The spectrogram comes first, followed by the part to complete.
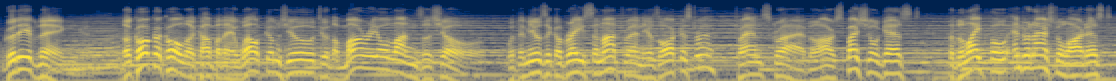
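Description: A man's voice: fairly high pitch, lo-fi sound. A man announcing a 1950s radio show in a formal, showy build-up style on an old broadcast recording. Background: orchestral music.

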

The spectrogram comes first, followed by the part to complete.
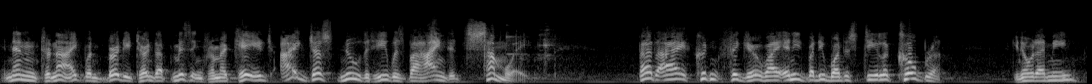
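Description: An actor playing a fussy, earnest, mild snake farmer in 1940s radio style, prim and chatty. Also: male voice, high-pitched, expressive, moderate pace, husky, full character voice. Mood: puzzled. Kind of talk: 1940s radio character acting. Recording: dull vintage radio recording.

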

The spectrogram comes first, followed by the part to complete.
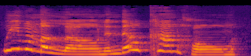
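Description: A woman's voice: fairly high pitch, wildly swooping pitch, a little slow. A woman doing a grumpy, sleepy storybook dog. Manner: mumbling, sarcastic.

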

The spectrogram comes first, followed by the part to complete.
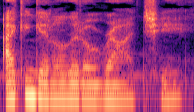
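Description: A woman's voice: low-pitched, monotone, normal speed, a little mellow. A woman hosting her own podcast, improvising erotic storytelling in a sultry, half-whispered, intimate way. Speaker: podcast host.

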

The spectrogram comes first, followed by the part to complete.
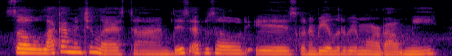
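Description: A woman's voice: lowish voice, fairly quick, dark tone, slightly rough, lo-fi sound. A woman in her twenties from Atlanta with a Southern accent, hosting a podcast and candidly telling her life story in a chatty way, swearing and saying "like" a lot. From Atlanta, Georgia. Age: 20s. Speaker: podcast host. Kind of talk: casual personal storytelling.

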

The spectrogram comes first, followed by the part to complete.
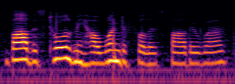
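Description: A woman's voice: medium pitch, a little fast, slight background noise, natural voice. Young female actress as courteous, sweet sweetheart, vintage radio drama acting, dulled sound. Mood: gentle, curious. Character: polite, sweet young bride-to-be. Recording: muffled old radio recording.

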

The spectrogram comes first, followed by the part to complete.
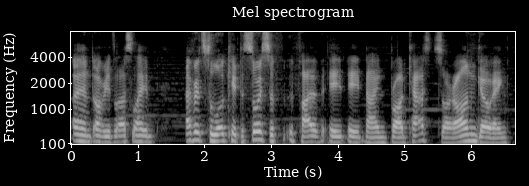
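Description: A man's voice: a little high, steady tone, a little slow, a bit bright, soft background music. A man co-hosting a live stream in casual, bantering chat.

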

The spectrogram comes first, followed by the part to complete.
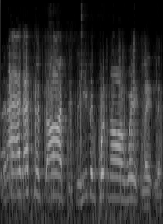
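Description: Over loud noise and a crowd on an old radio recording, a genial waiter chatters away. His voice is extremely high for a man. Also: expressive, brisk. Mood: chatty, amused. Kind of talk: 1940s radio comedy acting. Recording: noisy dull old radio, audience sounds.

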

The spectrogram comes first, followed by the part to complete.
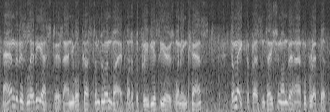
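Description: A male radio host presents formally in 1940s fashion. His pitch moves in lively swings through a very noisy old broadcast. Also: a little fast.

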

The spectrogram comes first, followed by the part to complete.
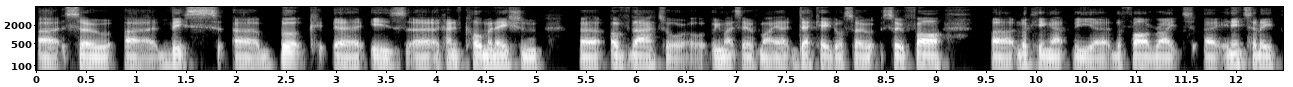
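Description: A man's voice: fairly low pitch, flat delivery, moderate pace, no echo, clean studio sound. A man in his thirties with an English accent, speaking as an author in an interview, thoughtful and full of "uh" fillers. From England. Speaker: author and guest. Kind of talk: podcast interview.

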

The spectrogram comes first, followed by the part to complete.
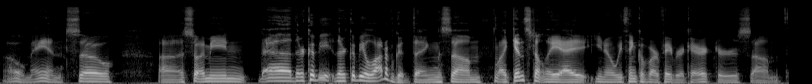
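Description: A man hosting a podcast in casual chat, talking in a halting, rambling way. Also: mid-range voice, expressive, dry recording, studio quality. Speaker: podcast host and interviewer.

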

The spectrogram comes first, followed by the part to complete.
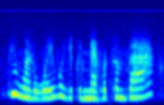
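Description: A woman's voice: sits high, fast, natural voice. An actress playing an earnest, polite little girl with a simple childlike manner in an old-time radio serial. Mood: earnest, sad. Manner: simple, childlike, matter-of-fact.

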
